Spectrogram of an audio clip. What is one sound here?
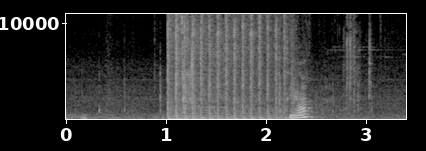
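A gun fires rapidly in a video game.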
